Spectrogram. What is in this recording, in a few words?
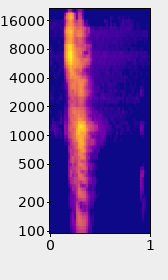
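"cag4", Teochew, chaoyang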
